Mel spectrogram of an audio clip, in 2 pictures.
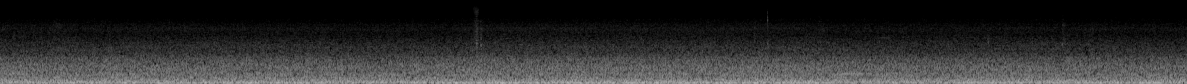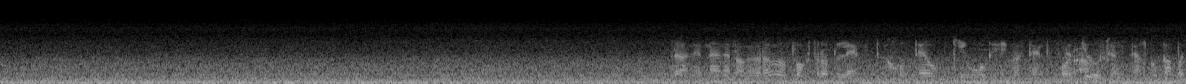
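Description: Jet engines drone steadily with a low hum.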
